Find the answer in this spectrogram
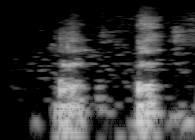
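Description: A fallow deer gives two deep, harsh, belching grunts about a second apart.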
